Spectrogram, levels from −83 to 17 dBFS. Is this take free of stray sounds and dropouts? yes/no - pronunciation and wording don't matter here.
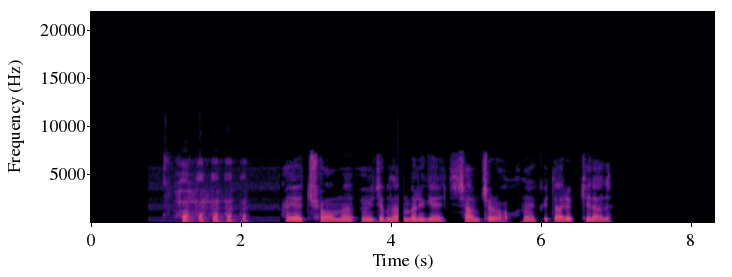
no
